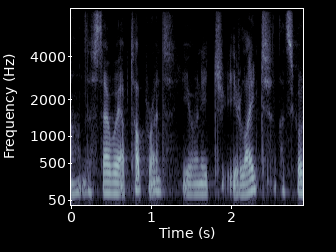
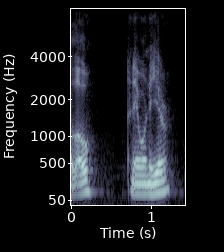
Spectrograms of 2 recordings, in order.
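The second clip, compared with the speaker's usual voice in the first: booming, very loud, amplified-sounding voice; 8 dB louder than usual. A player's character magically amplifies their voice to call out, booming loud voice. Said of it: "make my voice booming and louder".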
